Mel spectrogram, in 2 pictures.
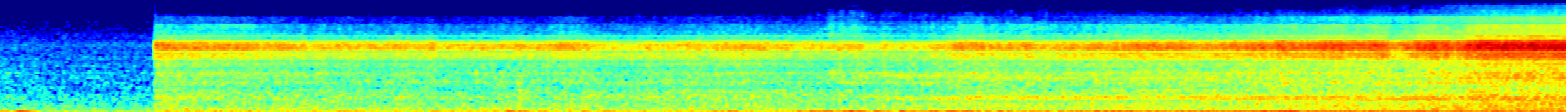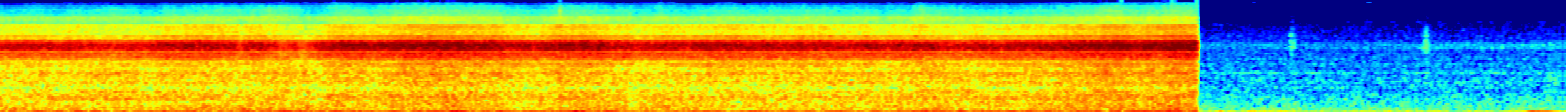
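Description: Motorcycle riding heard from an onboard camera: engine and wind noise with a strong high hiss, growing louder as the ride goes on. It cuts in about a second in and stops abruptly near the end.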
